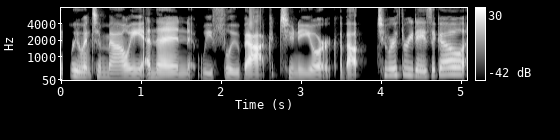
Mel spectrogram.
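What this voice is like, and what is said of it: Rough, tired-sounding voice. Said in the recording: “that makes it sound really dirty, but it wasn't from screaming ... I've just been very jet lagged ... that is an explanation of why my voice sounds like this”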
